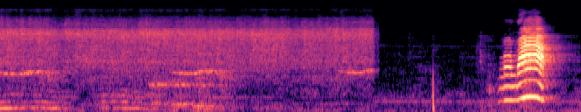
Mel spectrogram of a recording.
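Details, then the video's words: Talking pet parrot saying "mami": soft background tones and murmuring fade out, a sharp click sounds, then a single loud, hoarse, arched call rising and falling quickly. "ये मिट्टू मम्मी पापा बोलने लग गया || बातूनी तोता मिट्टू"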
